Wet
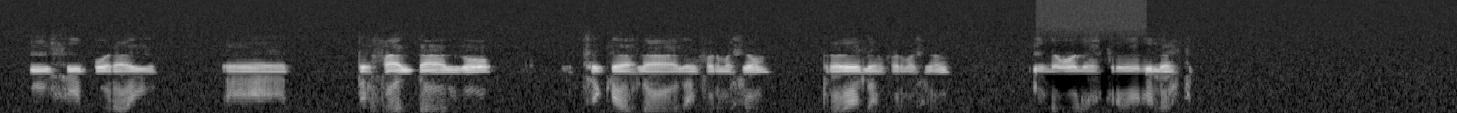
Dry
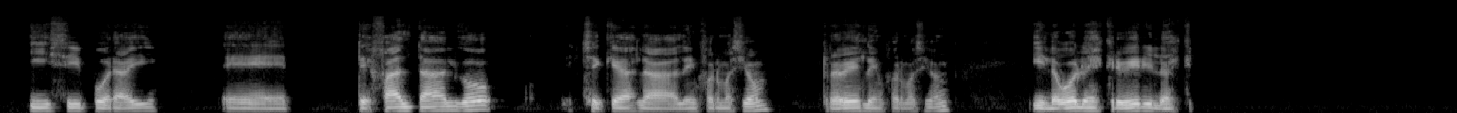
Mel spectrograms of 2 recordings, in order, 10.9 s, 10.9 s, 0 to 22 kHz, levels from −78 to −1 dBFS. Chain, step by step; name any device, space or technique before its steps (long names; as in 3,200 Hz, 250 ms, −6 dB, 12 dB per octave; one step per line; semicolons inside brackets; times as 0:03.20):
split-band scrambled radio (band-splitting scrambler in four parts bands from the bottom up 2143; band-pass filter 380–3,200 Hz; white noise bed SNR 24 dB)
0:07.77–0:08.60: drawn EQ curve 140 Hz 0 dB, 670 Hz −10 dB, 990 Hz −30 dB, 2,500 Hz +1 dB, 3,800 Hz −5 dB, 8,000 Hz +9 dB
level +5.5 dB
